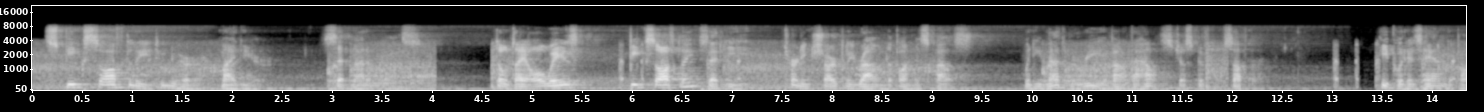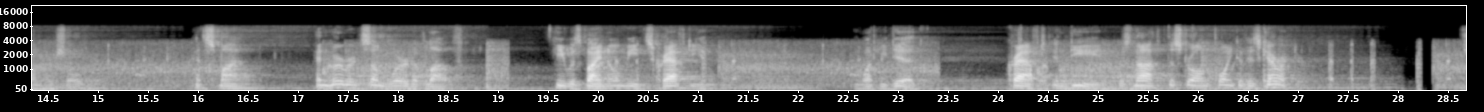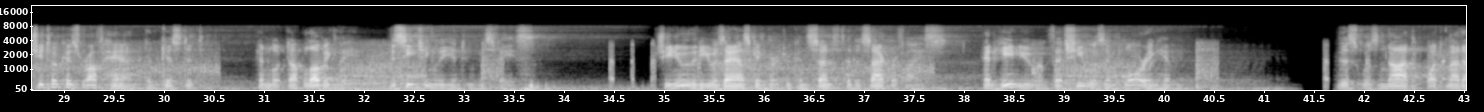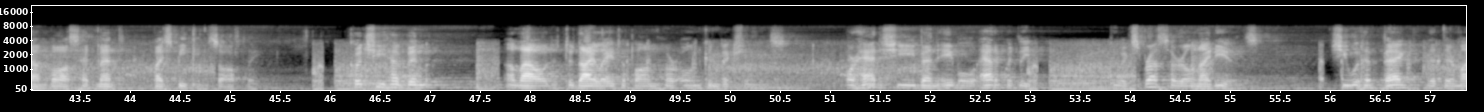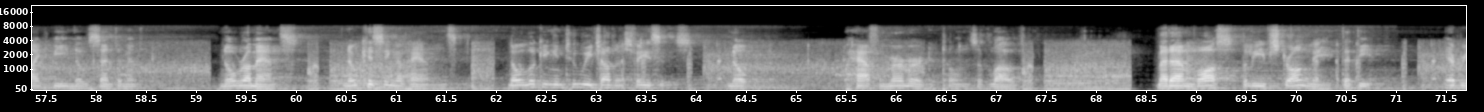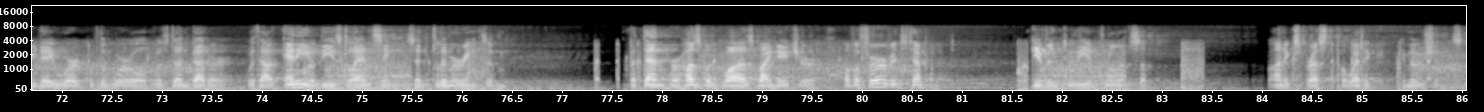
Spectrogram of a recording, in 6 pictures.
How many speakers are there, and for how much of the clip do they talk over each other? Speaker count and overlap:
1, no overlap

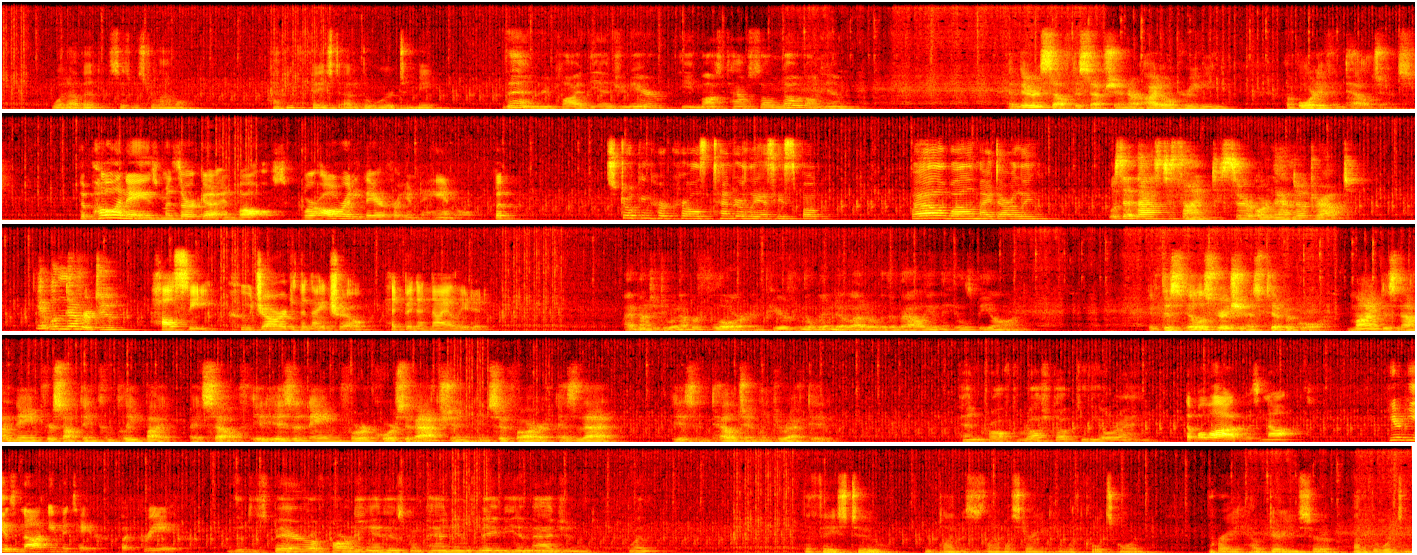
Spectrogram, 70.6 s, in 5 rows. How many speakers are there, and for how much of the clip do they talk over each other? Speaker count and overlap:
8, no overlap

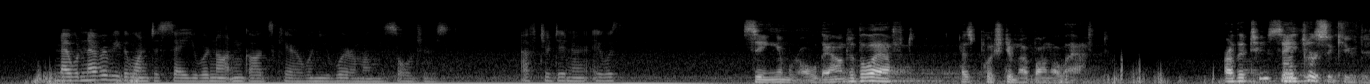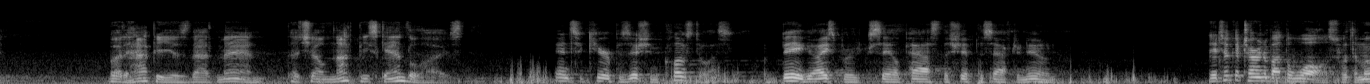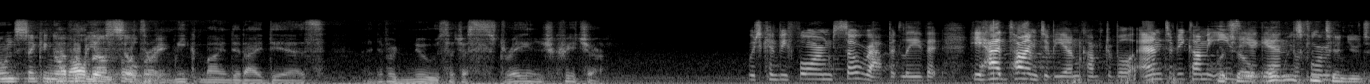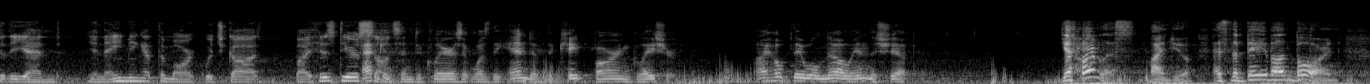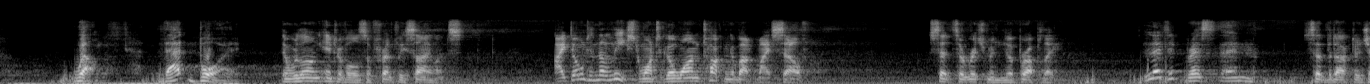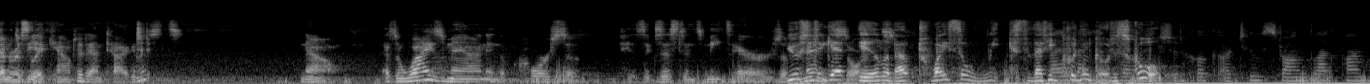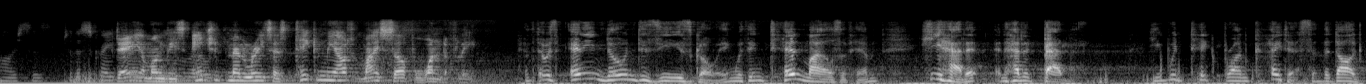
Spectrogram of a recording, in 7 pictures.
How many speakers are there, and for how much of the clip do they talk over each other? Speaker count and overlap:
7, about 9%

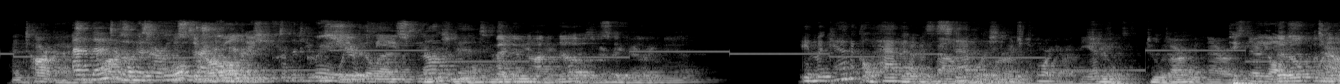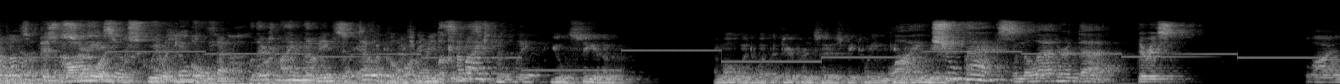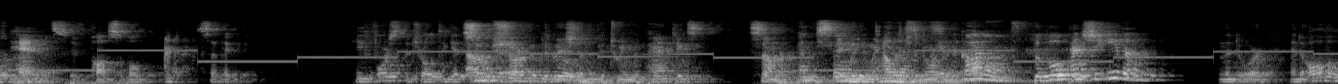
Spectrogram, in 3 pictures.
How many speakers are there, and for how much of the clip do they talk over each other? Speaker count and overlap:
9, about 59%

